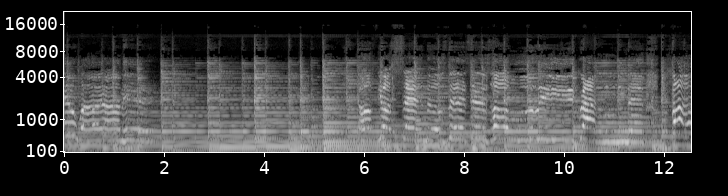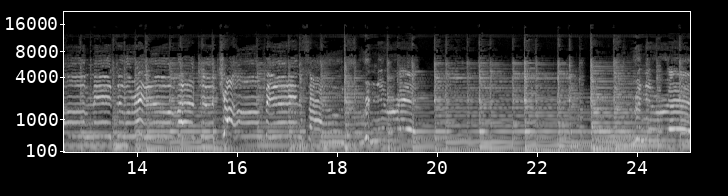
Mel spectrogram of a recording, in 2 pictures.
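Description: Acoustic guitar strummed steadily, with a woman singing a sliding, drawn-out melody over it.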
